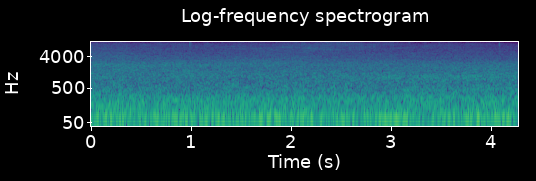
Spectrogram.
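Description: Steady city street traffic: cars driving on a wet road, an even hiss with a low rumble underneath.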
